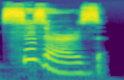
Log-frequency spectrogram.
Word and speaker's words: scissors: C is a silent letter in scissors, jacket.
